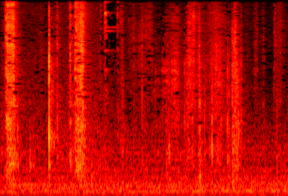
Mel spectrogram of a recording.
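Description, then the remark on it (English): A paper knife slits open the envelope of a letter: a series of short, dry rasping tears in quick succession, fairly quiet, with no voices. “If you would be so kind as to pass me over that paper knife.”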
